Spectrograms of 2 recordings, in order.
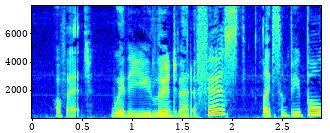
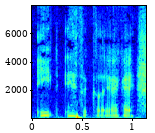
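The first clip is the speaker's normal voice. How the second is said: whispered under the breath, doubtful; skeptical inner thought; 7 dB quieter, faster than usual. Retold or imitated. Quietly doubting a listener's claim of eating ethically, whispered. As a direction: breathe it to yourself in disbelief.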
